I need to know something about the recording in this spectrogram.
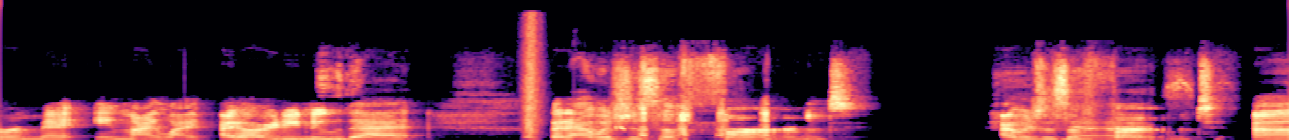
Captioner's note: laughs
